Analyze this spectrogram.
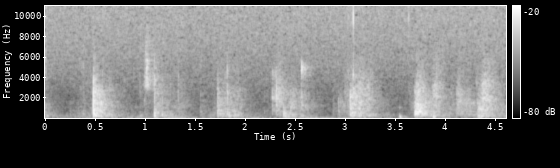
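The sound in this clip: Footsteps cross wooden floorboards, a faint, fairly steady series of soft knocking steps with no voices over them.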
